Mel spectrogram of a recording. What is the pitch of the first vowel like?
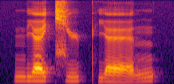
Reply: rising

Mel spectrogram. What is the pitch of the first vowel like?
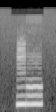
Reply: high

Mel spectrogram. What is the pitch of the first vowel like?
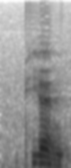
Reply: falling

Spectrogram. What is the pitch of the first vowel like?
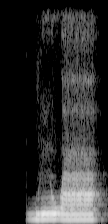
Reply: high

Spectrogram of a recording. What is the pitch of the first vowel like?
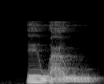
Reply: high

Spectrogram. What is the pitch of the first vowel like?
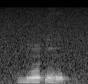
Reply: high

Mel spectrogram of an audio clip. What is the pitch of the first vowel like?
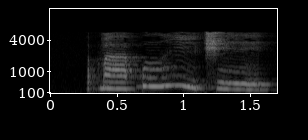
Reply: low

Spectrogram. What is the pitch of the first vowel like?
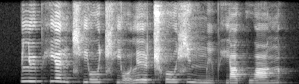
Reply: high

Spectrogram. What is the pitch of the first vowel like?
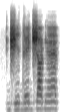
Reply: low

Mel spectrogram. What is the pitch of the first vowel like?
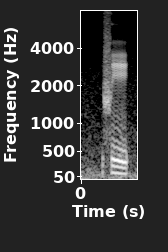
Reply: low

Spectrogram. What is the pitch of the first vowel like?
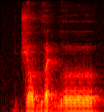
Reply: low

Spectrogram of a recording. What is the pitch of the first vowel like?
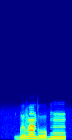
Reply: rising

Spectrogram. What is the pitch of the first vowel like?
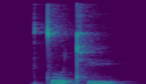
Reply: high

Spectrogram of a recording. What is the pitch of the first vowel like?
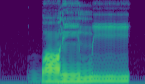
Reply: low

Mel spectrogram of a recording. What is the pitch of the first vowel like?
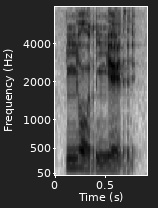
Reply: falling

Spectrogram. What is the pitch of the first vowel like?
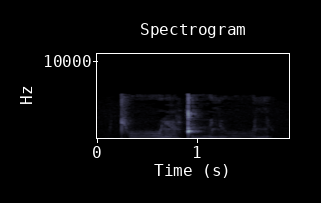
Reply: rising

